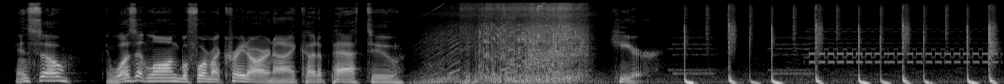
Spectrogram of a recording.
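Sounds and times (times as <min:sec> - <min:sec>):
speech: 0:00.2 - 0:04.9, 0:06.2 - 0:06.6
telephone ringing with electronic ringtone at emergency call center: 0:06.7 - 0:10.0.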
